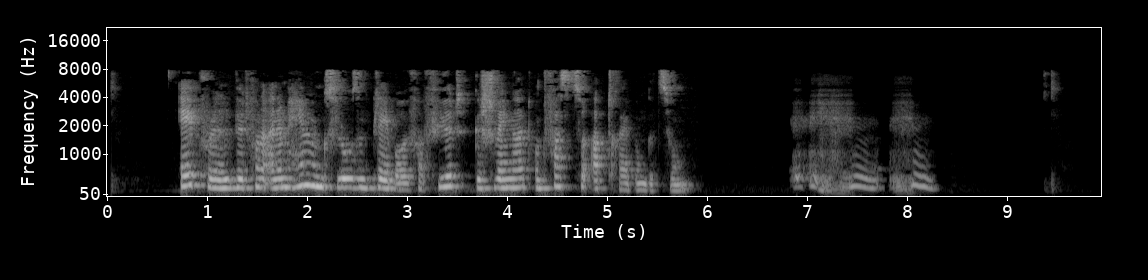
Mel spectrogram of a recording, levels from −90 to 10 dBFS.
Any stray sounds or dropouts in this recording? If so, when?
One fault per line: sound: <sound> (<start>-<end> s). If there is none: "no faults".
sound: throat clearing (6.8-8.4 s)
